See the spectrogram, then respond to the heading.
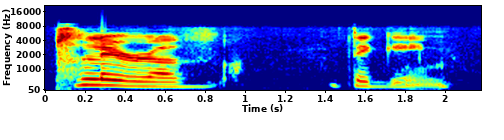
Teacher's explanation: When a word ending in is followed by a word beginning with a vowel, we see a linking R in non-rhotic dialects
